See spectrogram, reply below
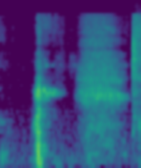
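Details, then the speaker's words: An adult with a chest cold gives a single short, sharp cough followed by a breathy rush of air; cough. "I got like a chest cold that's why you hear me coughing"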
